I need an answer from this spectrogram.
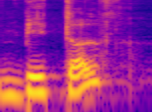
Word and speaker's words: Witold: nació víctor es que se escribe con w pues trabajo pero lo voy a tratar de pronunciar bien es vital como si genes víctor pero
